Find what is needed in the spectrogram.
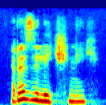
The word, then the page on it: различный: /rɐzˈlʲit͡ɕnɨj/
